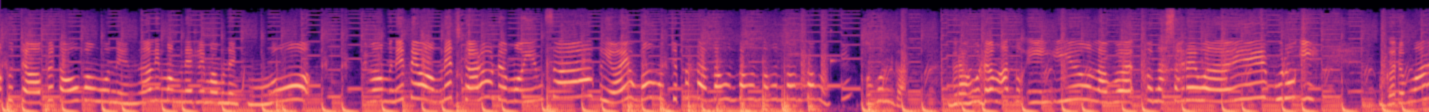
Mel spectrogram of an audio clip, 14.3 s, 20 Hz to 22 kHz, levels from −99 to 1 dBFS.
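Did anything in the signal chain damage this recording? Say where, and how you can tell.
Yes, at the converter. From 3.0 s to the end, a hiss and roughness rides on the sound, growing on loud, bright passages and vanishing in silence. That is sample clock jitter: timing wobble of roughly a microsecond and a half, leaving errors about 40 dB down.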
